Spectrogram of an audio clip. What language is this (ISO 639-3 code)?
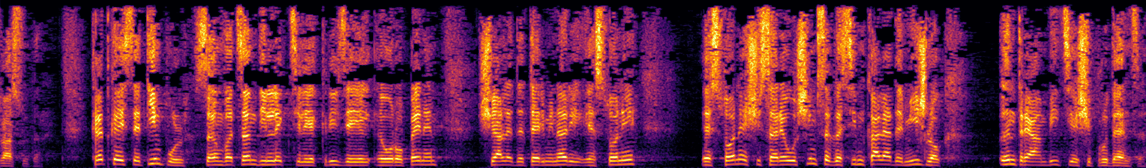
ron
